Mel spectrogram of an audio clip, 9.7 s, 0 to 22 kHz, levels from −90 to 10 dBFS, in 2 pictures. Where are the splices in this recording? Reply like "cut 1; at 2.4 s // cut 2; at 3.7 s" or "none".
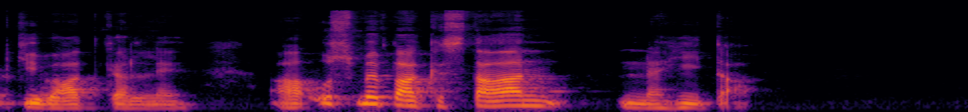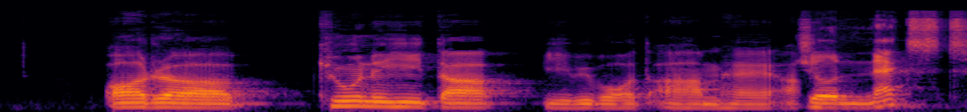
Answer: cut 1; at 8.8 s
